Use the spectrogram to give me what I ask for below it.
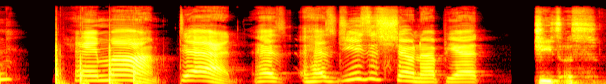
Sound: footsteps

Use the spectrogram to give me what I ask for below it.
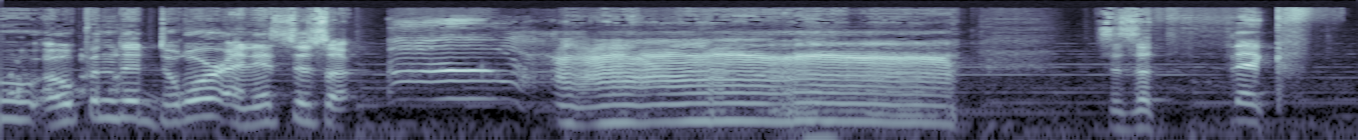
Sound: creaking and groaning noises

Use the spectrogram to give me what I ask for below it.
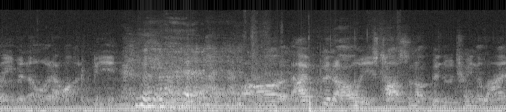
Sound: laughter

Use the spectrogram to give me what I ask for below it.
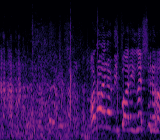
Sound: yells

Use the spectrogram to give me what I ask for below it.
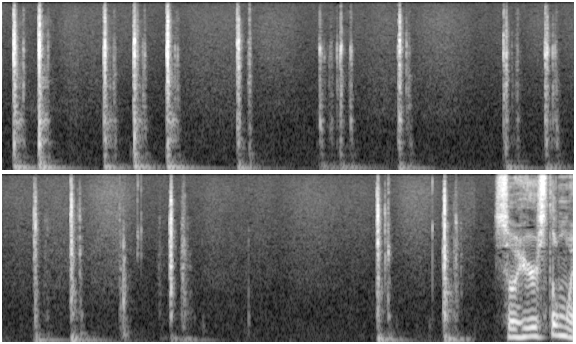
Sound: typing

